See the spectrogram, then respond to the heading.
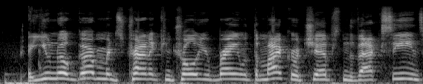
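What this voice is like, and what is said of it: Put-on redneck-style accent. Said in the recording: “I don't know why I chose that accent ... The Icelandic people? ... And rednecks.”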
